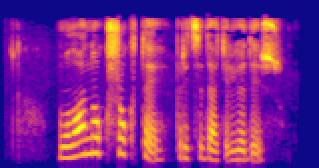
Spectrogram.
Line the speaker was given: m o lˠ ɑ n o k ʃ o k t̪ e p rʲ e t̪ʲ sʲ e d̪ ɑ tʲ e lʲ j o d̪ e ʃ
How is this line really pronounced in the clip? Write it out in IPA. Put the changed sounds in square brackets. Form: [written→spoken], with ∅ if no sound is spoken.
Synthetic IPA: m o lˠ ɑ n o k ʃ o k t̪ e p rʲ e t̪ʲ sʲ e d̪ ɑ tʲ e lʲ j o d̪ e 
